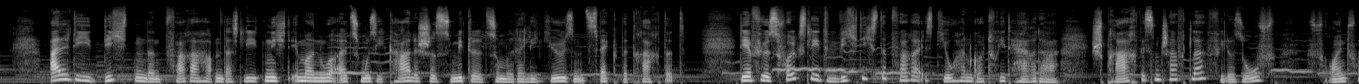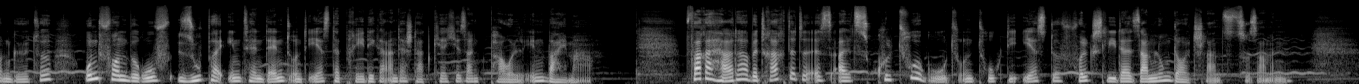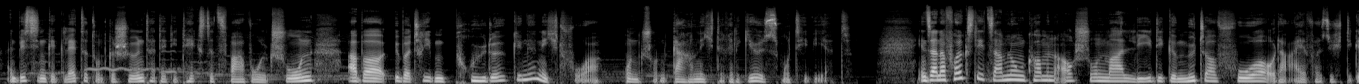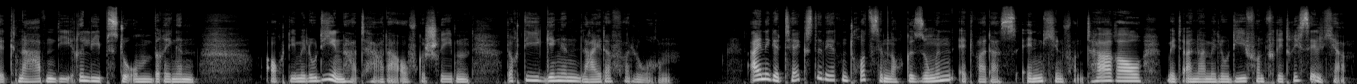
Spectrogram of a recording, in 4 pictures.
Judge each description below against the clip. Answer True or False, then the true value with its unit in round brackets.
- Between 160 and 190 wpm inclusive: False (140 wpm)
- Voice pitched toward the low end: False (150 Hz)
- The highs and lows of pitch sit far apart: True (5.9 semitones)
